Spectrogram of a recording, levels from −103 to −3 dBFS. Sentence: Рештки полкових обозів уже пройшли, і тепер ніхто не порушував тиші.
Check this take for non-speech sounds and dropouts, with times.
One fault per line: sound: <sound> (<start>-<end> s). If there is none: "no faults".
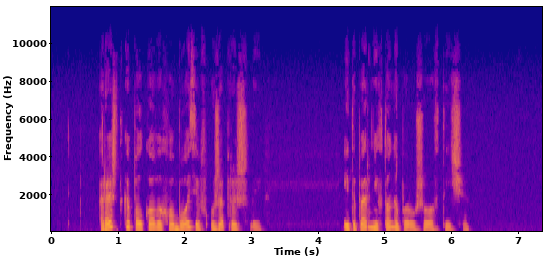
no faults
